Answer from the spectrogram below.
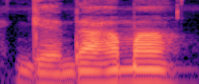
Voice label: "genda hamañ", Apatani

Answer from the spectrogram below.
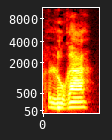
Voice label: "luga", Apatani

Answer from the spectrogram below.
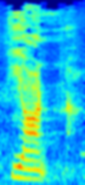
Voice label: "sand", Yapese

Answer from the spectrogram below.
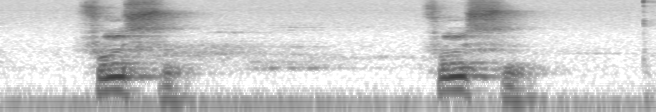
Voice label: "jackal", Hruso

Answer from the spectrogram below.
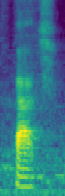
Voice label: "pahj", Mokilese

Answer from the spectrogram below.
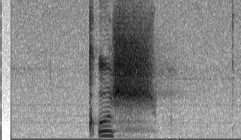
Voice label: poqomam; coraz n

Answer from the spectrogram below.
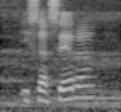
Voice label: "sasera", seek, wamesa

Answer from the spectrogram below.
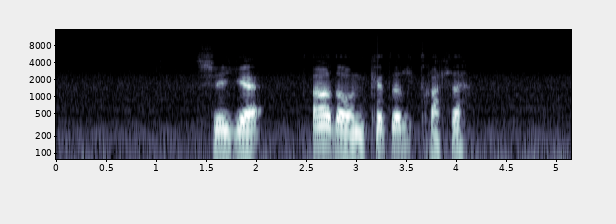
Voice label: navajo; My son don't stomp your foot

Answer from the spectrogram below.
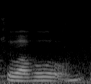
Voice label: "suovavuru" mustache, Wamesa

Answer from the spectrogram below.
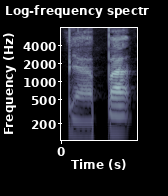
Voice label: "pyàpa", apatani

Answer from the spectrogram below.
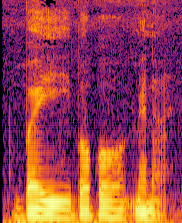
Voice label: "enemy", Foe

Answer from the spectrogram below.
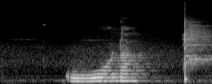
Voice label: "see", ndau

